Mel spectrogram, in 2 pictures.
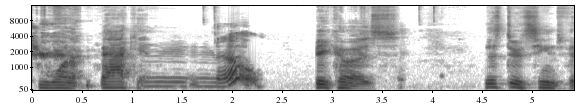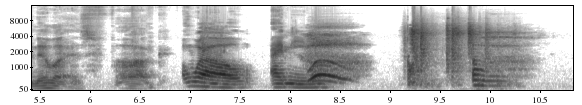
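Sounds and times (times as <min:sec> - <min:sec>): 
speech: 0:00.0 - 0:03.8, 0:04.5 - 0:10.3
metal stepladder knocked over by cat clattering to the floor: 0:09.2 - 0:10.3.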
